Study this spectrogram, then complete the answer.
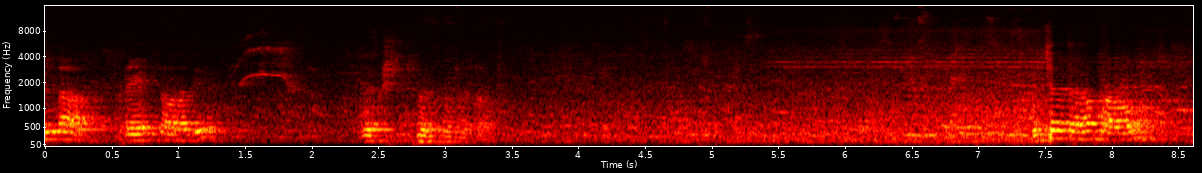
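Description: A man speaks calmly through a microphone and loudspeakers.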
